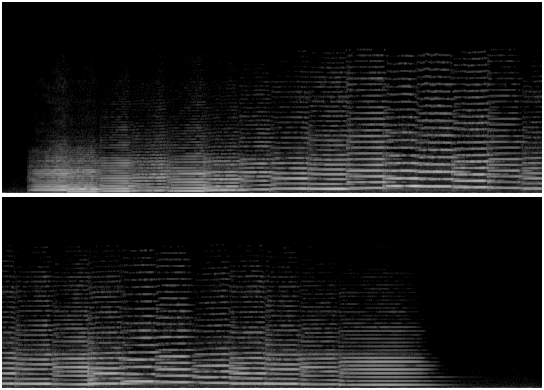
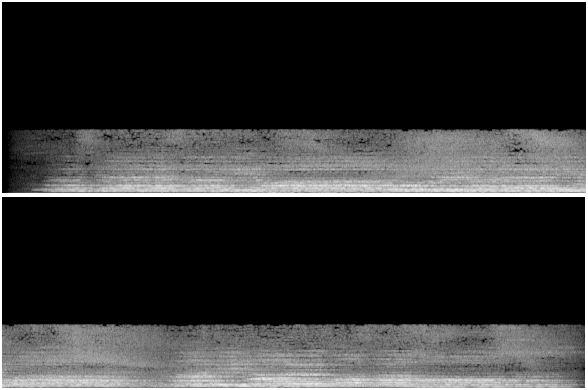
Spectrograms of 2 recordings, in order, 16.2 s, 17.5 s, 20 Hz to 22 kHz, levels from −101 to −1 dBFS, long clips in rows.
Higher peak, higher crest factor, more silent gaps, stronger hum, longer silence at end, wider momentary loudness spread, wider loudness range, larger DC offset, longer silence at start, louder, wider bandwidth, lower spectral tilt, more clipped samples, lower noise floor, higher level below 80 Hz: second, -24 dBFS vs -4 dBFS; about the same, 16 dB vs 14 dB; neither; neither; about the same, 0.15 s vs 0.15 s; about the same, 11 LU vs 11 LU; first, 7 LU vs 4 LU; neither; second, 0.4 s vs 0.65 s; second, -39 LUFS vs -19 LUFS; first, 16 kHz vs 7.6 kHz; second, -0.5 dB/octave vs -3 dB/octave; neither; first, -72 dBFS vs -58 dBFS; second, -76 dBFS vs -40 dBFS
